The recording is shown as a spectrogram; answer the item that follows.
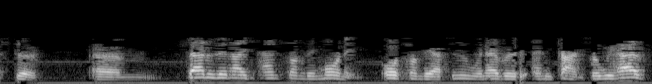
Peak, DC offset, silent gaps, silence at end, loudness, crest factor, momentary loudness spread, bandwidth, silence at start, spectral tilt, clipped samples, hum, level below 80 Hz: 0 dBFS; under 0.1%; none; 0.1 s; -19 LUFS; 18 dB; 12 LU; 3.7 kHz; 0 s; -9 dB/octave; under 0.1%; none; -44 dBFS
